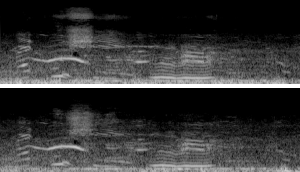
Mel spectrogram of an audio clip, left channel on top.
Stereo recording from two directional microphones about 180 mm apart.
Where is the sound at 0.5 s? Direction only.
55° left (ahead or behind).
